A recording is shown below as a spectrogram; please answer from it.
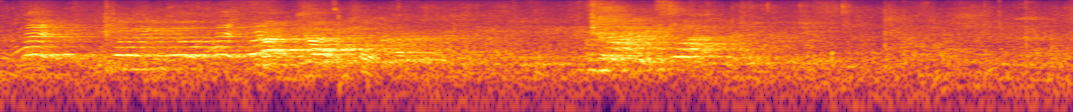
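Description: Spectators shouting in a gym during a wrestling bout, with a long drawn-out yell in the first two seconds and a louder burst of shouting about four and a half seconds in.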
